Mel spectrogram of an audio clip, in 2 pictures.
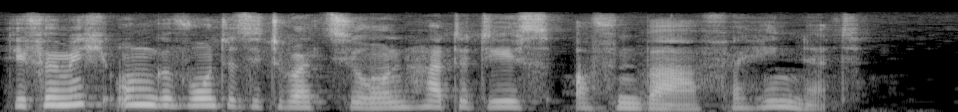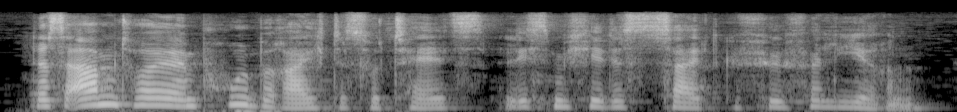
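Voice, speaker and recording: A woman reads a first-person story aloud with a deep, low voice. Her telling is measured and expressive, the steady delivery of a practiced audiobook narrator. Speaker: audiobook reader.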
